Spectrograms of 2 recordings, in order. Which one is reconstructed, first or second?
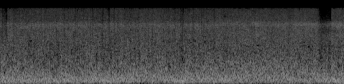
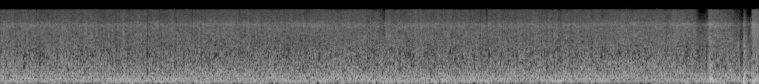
second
